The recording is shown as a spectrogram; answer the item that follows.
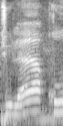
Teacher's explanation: आगे वाव मदा है तो इसलिए हमने वाव को खींच के पढ़ा है।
